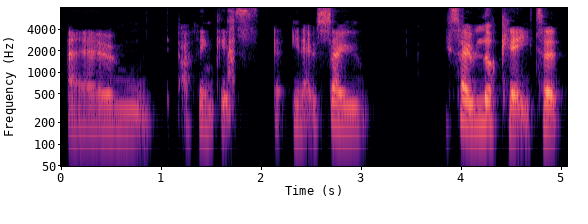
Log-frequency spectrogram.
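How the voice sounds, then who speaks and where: A middle-aged woman talks on a laptop webcam call from a room at home. Her voice is gravelly and flat, with little melody. She speaks softly, trailing off and leaning on "you know". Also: sits low, slow pace. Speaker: guest, wedding business owner. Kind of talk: casual video-call chat. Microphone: laptop webcam on a video call.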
